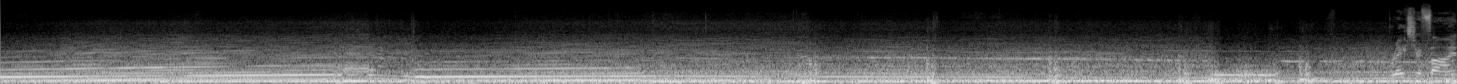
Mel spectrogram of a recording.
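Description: Porsche GT3 engine on a race track, loud and close throughout, holding high revs with sharp rev-matched blips on downshifts and smooth climbing pitch between gear changes.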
